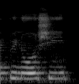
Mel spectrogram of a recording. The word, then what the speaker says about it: Pinochet: General Augusto Pinochet, pronounced by Pinochet, and Army General led the coup.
